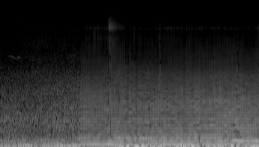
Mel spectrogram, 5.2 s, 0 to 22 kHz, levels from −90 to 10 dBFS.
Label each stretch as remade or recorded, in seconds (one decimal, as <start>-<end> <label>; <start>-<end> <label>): 0.0-1.6 recorded; 1.6-5.2 remade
